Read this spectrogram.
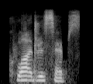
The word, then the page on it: quadriceps: Indian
